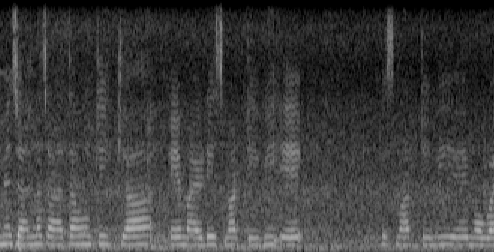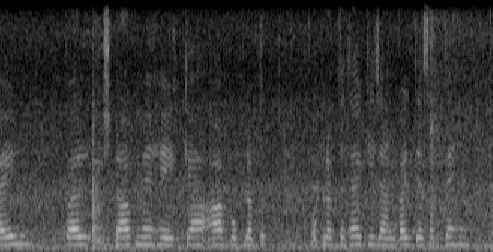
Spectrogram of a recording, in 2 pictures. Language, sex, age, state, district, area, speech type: Hindi, female, 18-30, Madhya Pradesh, Harda, rural, read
